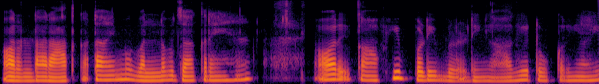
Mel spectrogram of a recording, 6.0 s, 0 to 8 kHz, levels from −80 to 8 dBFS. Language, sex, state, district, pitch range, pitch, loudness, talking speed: Hindi, female, Haryana, Rohtak, 140-160 Hz, 150 Hz, -21 LUFS, 170 wpm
